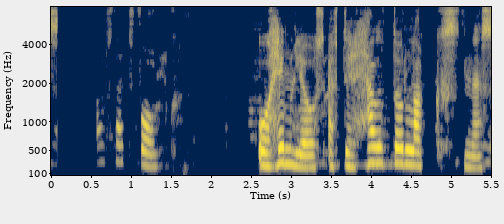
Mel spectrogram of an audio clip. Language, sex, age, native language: Icelandic, female, 12, Icelandic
